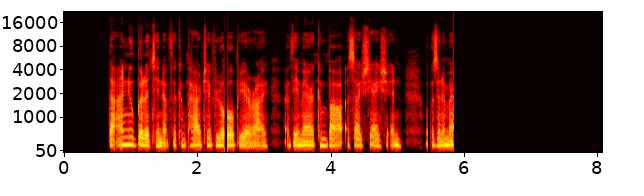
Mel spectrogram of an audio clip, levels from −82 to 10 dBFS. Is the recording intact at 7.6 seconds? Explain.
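No. An audio dropout to silence begins at 5.84 s, just after "was an", and lasts to the end of the clip, about 2.24 s in all, so 7.6 s falls inside it. The likely cause is a lost input, such as a disconnected device, a failed link or an accidental mute, while recording carried on writing silence. The speech stops abruptly mid-flow and is followed by dead silence with no room tone, and whatever was said in that stretch is gone.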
